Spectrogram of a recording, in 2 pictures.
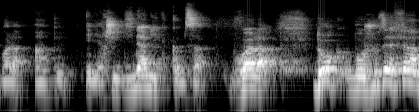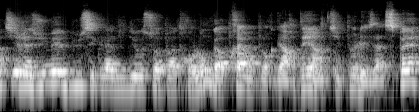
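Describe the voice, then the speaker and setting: Noticeable background noise and audible room echo surround a man with a fairly high pitch who talks at a fairly quick pace with lively intonation. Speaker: astrologer. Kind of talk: tutorial. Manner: fast; animated.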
